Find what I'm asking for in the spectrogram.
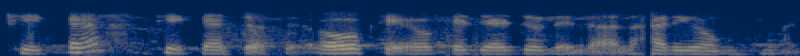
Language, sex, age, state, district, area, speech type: Sindhi, female, 45-60, Uttar Pradesh, Lucknow, urban, conversation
